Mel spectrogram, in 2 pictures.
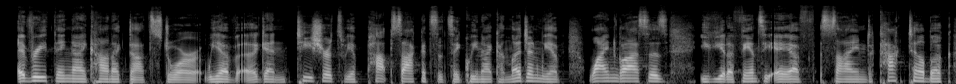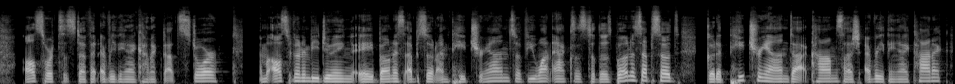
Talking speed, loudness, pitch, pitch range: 175 wpm, -22 LUFS, 130 Hz, 120-145 Hz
